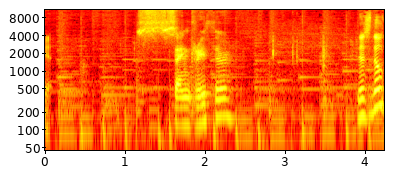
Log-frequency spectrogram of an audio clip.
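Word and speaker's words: Sanngriðr: Sangrither? There's no T. Oh wait, no, that's how it's pronounced. it's like It's like TH. It's the like O looking thing is like a TH.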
